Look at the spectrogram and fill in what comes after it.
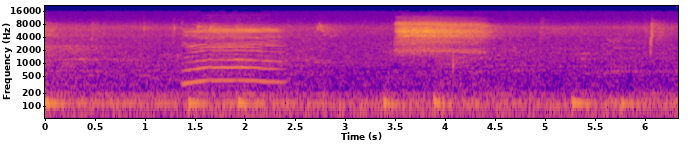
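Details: Mother and baby monkeys of a troop give clear, drawn-out tonal cries, calling their babies and leader to come back; monkey.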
